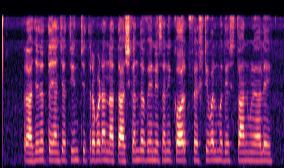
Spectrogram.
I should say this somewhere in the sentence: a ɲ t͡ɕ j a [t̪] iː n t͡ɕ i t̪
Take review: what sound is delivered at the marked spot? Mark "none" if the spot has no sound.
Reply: t̪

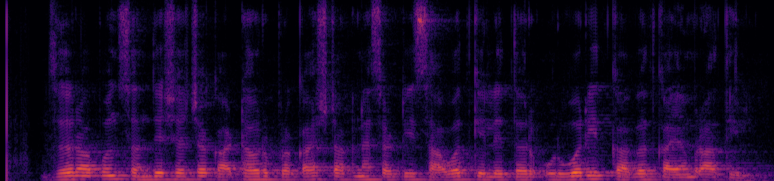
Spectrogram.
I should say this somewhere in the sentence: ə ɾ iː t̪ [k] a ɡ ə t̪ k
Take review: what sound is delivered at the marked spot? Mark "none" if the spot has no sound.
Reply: k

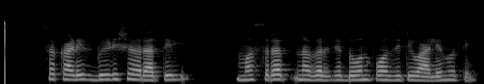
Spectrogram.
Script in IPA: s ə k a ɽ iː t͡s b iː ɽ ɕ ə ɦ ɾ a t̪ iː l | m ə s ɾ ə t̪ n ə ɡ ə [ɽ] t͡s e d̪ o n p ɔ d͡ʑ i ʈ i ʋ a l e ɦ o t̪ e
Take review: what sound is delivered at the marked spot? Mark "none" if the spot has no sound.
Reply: ɾ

